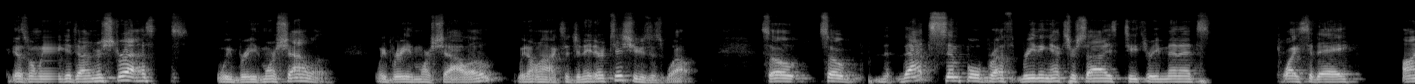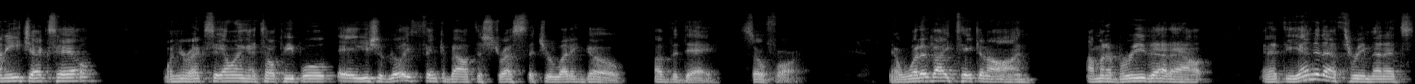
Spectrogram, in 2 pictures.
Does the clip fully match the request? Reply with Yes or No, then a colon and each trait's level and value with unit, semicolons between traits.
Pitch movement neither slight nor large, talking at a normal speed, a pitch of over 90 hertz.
Yes: average, 3.3 semitones; average, 175 wpm; low, 135 Hz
